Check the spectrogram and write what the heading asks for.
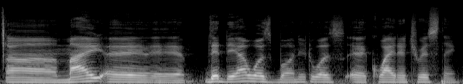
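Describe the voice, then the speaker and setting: Low-voiced man. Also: fairly even intonation, darkish tone, clean tone. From Haiti. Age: late 30s. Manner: earnest, halting, frequent uh fillers. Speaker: pastor and police officer. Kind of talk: interview guest storytelling.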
